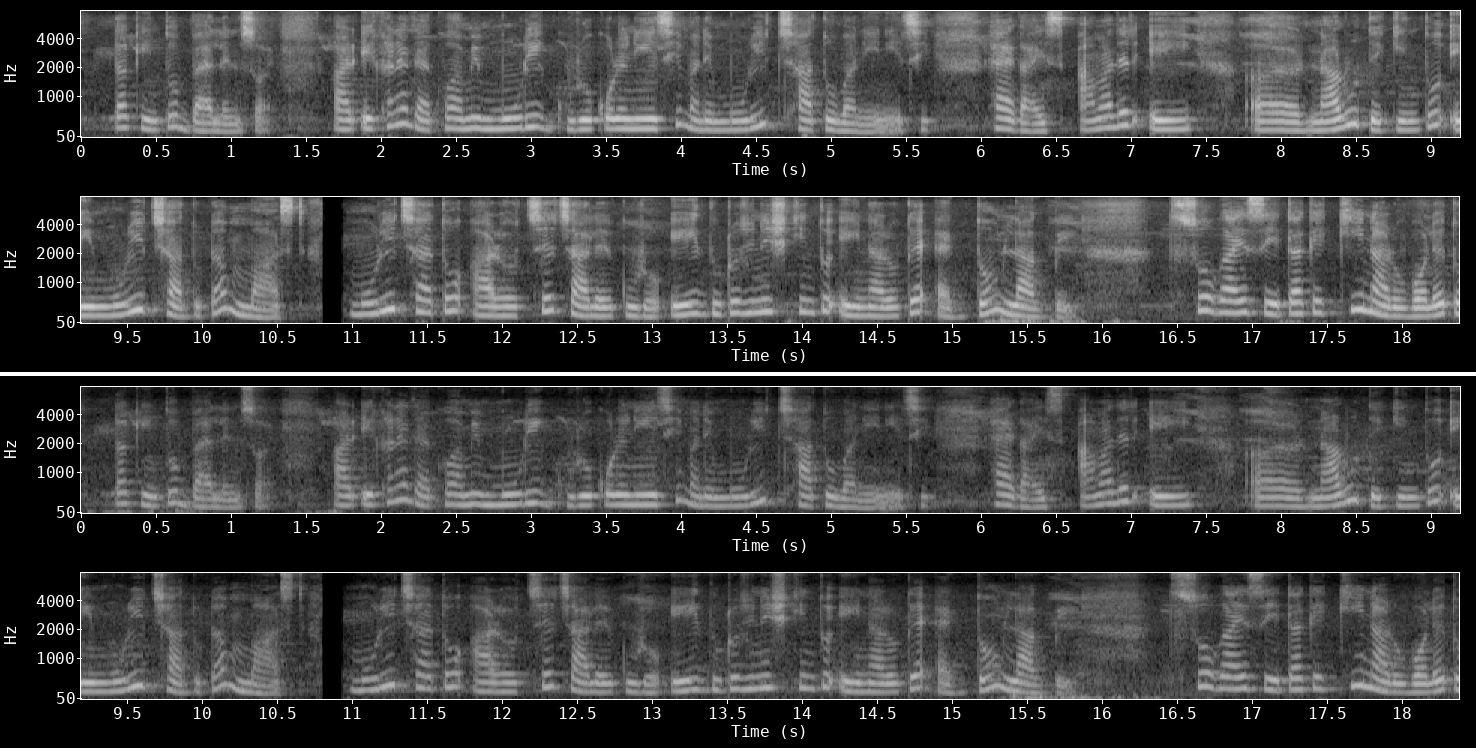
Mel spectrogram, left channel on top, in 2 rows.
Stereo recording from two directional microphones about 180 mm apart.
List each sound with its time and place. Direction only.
0.2 s speech: 10° left (ahead or behind)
